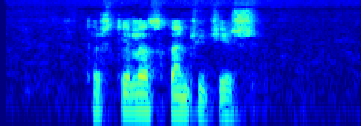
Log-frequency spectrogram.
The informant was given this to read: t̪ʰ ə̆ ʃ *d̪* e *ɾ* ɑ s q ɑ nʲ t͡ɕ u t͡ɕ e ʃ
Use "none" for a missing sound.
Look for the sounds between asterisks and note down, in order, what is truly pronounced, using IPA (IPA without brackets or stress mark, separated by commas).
t̪, l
